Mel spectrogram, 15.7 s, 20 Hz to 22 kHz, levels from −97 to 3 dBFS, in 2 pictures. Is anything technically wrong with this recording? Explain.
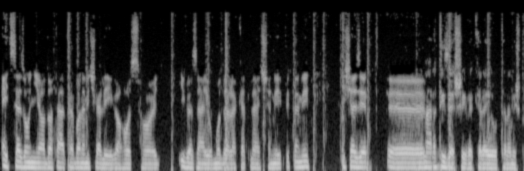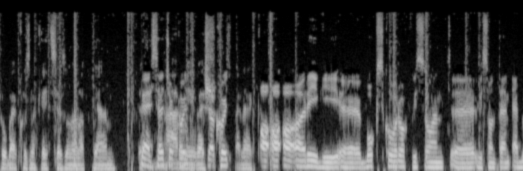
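Yes. Overdone noise removal runs through the whole speech clip. Noise reduction set far too aggressively is suppressing individual frequency bands whenever they sit close to its noise estimate, taking the quieter parts of the voice along with the noise. The background in the pauses drops and breaks up into twinkling specks.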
